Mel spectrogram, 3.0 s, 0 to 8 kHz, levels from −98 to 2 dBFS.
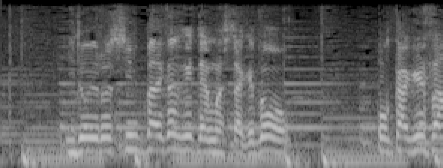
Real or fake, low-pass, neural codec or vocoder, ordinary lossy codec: real; 7.2 kHz; none; none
